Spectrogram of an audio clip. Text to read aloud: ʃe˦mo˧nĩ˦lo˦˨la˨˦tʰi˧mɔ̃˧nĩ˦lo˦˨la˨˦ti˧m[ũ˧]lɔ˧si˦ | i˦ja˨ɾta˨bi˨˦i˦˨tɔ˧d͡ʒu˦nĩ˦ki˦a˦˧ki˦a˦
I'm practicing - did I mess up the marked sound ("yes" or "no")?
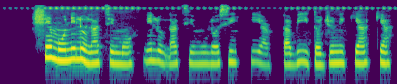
no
